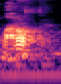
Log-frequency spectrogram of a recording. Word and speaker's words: Marota: Só voltando um pouquinho nessa questão da ação da Justiça aqui de Uberlândia, o promotor Daniel Marota, é esse a pronúncia correta?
